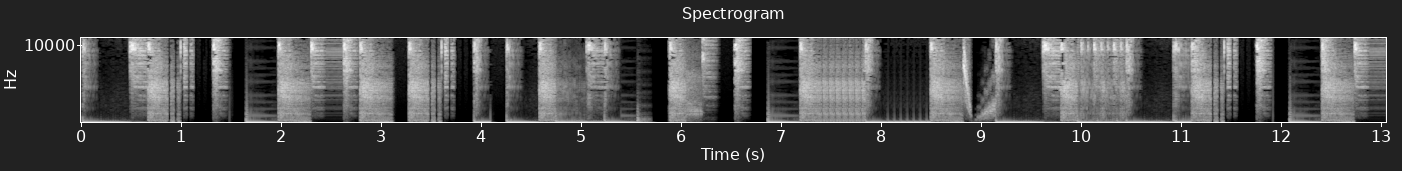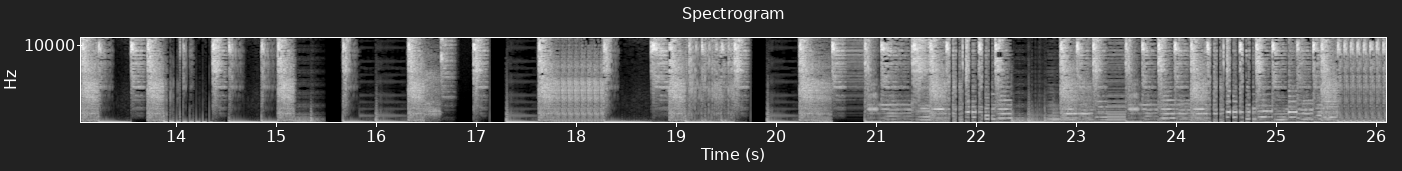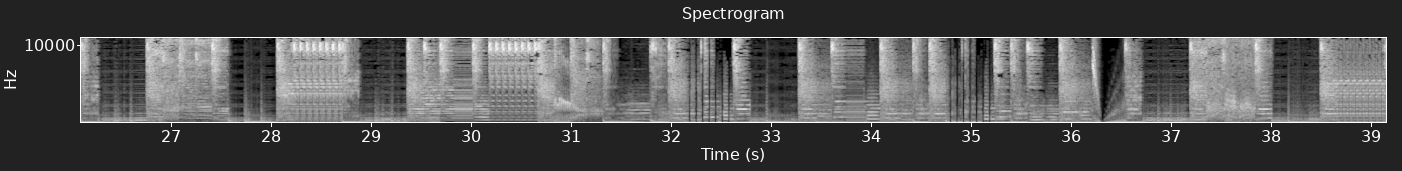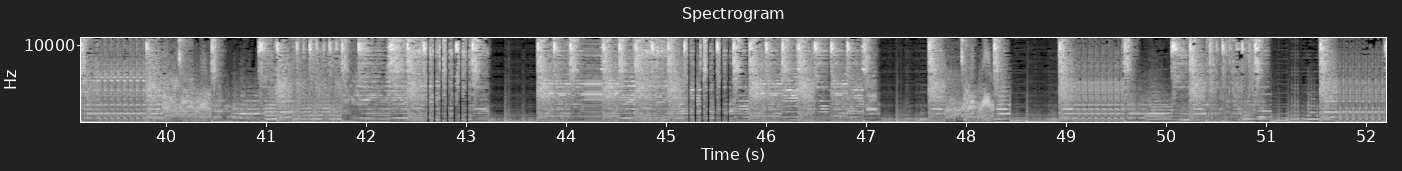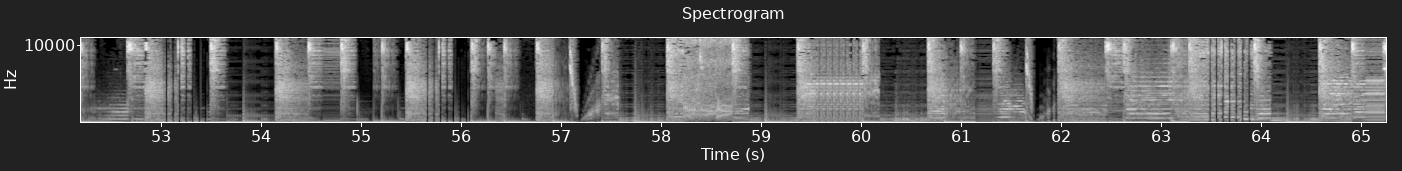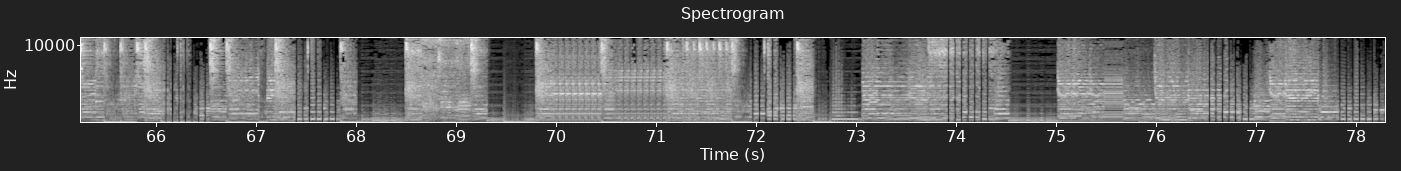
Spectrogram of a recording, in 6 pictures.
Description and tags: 92 BPM Crazy Ass Shit
Created in Fruity Loops.
92 BPM
dbBlue Glitch v1 VST.
Various Drum Samples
